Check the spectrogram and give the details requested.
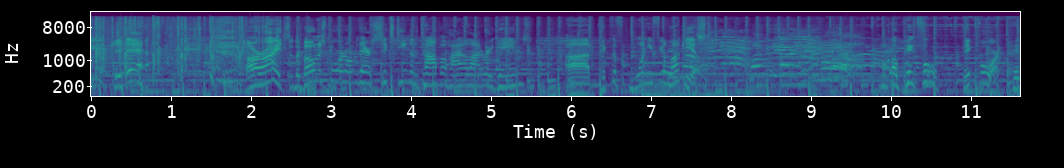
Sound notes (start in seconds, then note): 7.4 audience shouting games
